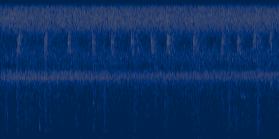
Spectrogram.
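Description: Faint steady chirring of insects, with a few soft, muffled hoofbeats of a horse moving on sand.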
